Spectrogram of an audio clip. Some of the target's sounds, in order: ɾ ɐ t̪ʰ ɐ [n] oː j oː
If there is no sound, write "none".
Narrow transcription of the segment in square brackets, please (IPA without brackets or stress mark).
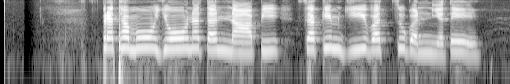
m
